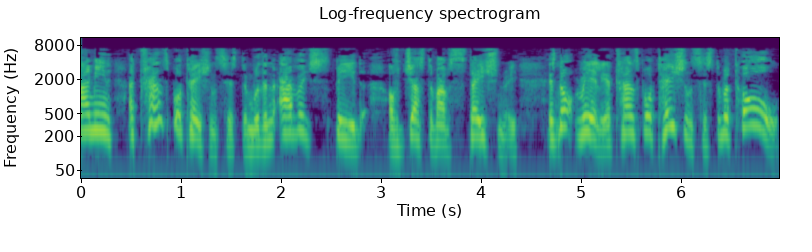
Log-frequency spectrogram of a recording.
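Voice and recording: A man's put-on character voice, high-pitched with a slightly husky edge, big pitch swings, a fairly quick pace and few pauses, in a dry, close sound with no echo.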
